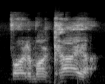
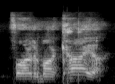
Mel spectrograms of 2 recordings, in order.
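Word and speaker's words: φαρμακεία: word sorcery strong g father markaya father markaya yeah so that would be the pronunciation in the greek for that word sorcery formula kaya which that word actually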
